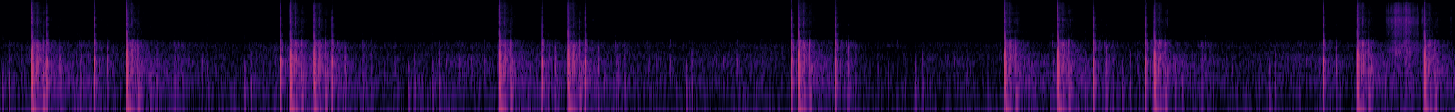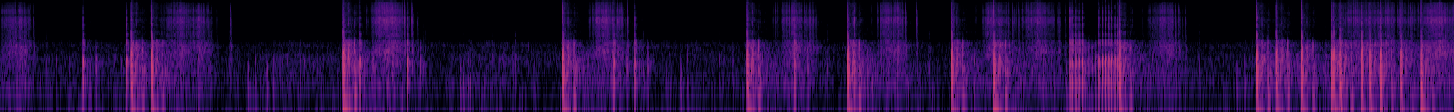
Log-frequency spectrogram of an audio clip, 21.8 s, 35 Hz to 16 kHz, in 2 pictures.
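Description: Phantom Category 3 firework cake firing: a run of sharp bangs, often in quick clusters, about once a second, with shots launching and bursting. Near the end the reports crowd into dense crackling, the cake's dragon egg finale.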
